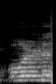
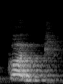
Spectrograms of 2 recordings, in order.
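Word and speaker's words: could: कैन कुड शुड वुड उच्चारण करते समय ध्यान रखना एन यहां पर साइलेंट होता है कोल्ड सोल्ड वुड आपको नहीं पढ़ना है। कुड शुड वुड may must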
